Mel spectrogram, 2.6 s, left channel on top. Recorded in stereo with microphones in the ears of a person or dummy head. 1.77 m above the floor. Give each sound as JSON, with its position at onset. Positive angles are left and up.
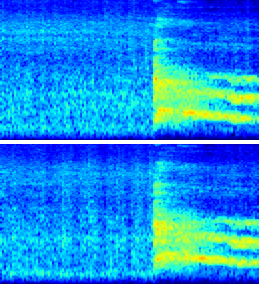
{"t": 1.5, "sound": "a dog barking", "side_deg": 10, "distance_m": 6.5}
